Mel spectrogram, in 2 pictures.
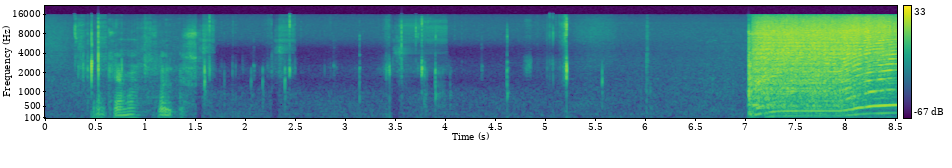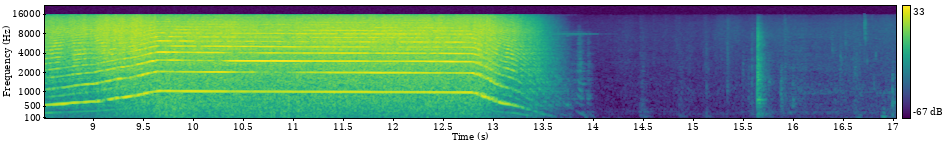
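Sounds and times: electric motor propeller whine: 7.0s - 13.7s.

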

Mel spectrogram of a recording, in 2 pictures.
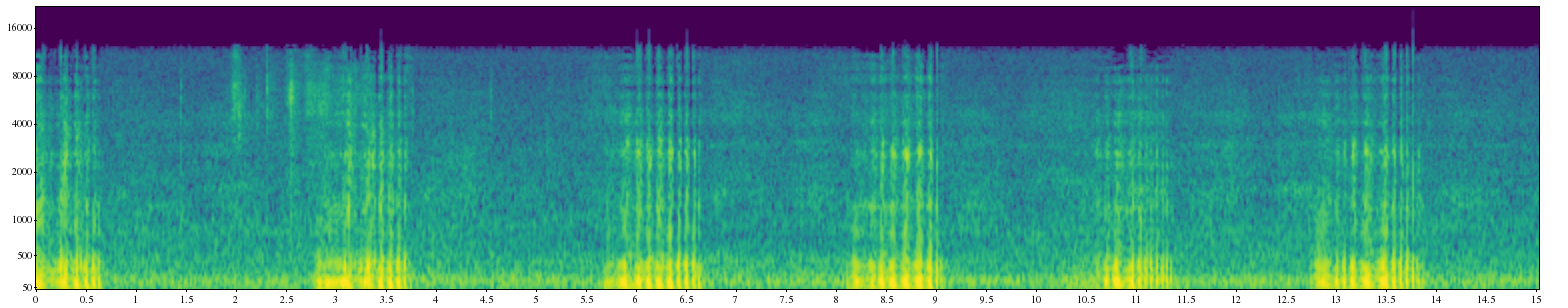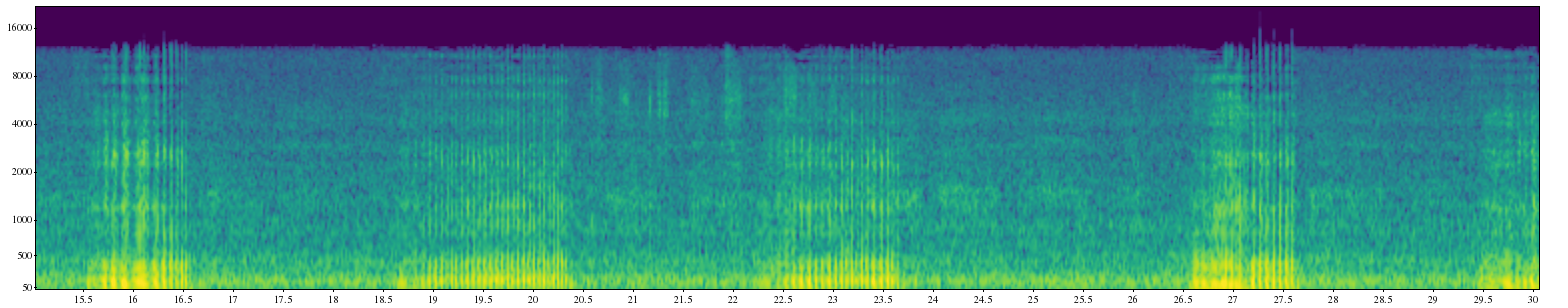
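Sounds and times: dog snoring: 0.0s - 0.8s, 2.5s - 3.9s, 5.6s - 6.9s, 8.1s - 9.2s, 10.3s - 11.6s, 12.7s - 14.0s, 15.5s - 16.7s, 18.6s - 20.5s, 22.0s - 23.9s, 26.5s - 27.8s, 29.4s - 30.0s.

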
